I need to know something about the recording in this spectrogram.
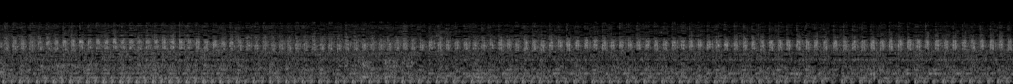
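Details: Honda Beat with standard engine fitted with a PE 24 carburettor during tuning: fast, busy putter with a hissy, uneven edge and no clean steady beat; mixture suspected too rich (wasteful), not confirmed.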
